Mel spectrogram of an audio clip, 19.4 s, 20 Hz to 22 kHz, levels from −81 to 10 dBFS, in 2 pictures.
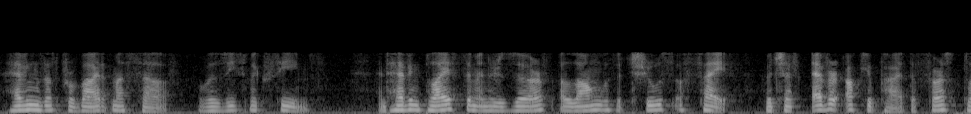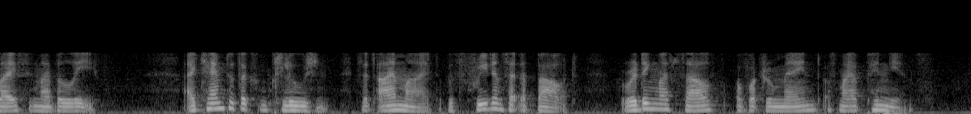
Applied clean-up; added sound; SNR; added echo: none; none; none; none.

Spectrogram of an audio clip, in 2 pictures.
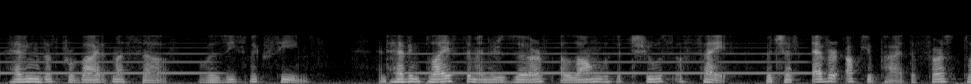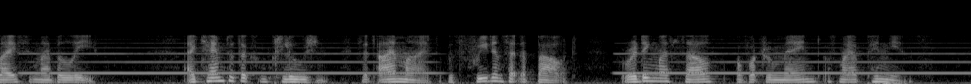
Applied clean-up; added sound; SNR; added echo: none; Wind instrument, woodwind instrument; 10 dB; none.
